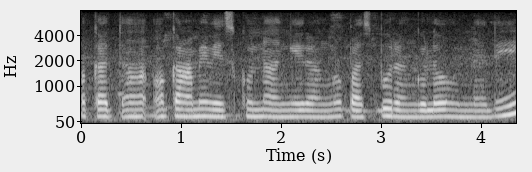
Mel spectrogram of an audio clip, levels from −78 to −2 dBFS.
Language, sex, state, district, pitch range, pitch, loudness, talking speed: Telugu, female, Andhra Pradesh, Chittoor, 175-190 Hz, 180 Hz, -17 LUFS, 135 wpm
